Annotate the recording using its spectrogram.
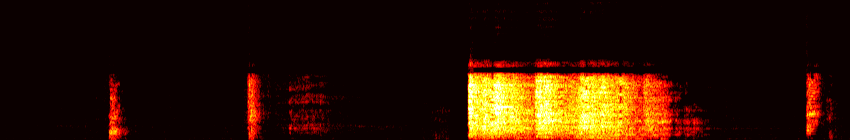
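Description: Two light knocks, then about a second of loud scraping rattle: a baking pan being slid in under the oven's broiler.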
